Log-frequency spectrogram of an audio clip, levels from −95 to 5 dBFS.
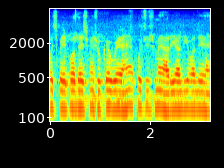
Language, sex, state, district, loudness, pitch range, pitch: Hindi, male, Haryana, Charkhi Dadri, -16 LUFS, 145-150 Hz, 145 Hz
